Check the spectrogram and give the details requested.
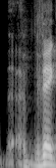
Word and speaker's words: Vivek: You can follow Vivek Ramaswamy at Vivek, VIVEK Ramaswamy, just as it sounds phonetically, on X, Vivek G.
